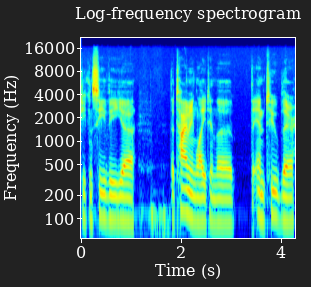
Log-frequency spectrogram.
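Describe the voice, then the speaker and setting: A man speaks in an unremarkable speaking voice, fairly low in pitch, at a moderate pace with fairly even intonation. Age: 40s. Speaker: podcast co-host. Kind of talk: film commentary chat.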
